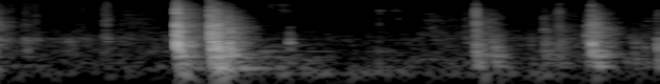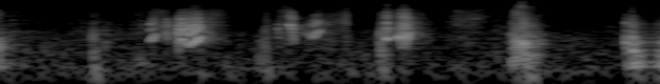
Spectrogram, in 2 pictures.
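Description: A string of short, scratchy clicks and scrapes from plastic and acrylic stamping supplies being handled on a desk. A clear acrylic stamp block is picked up and moved. The loudest knock comes about a second in.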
